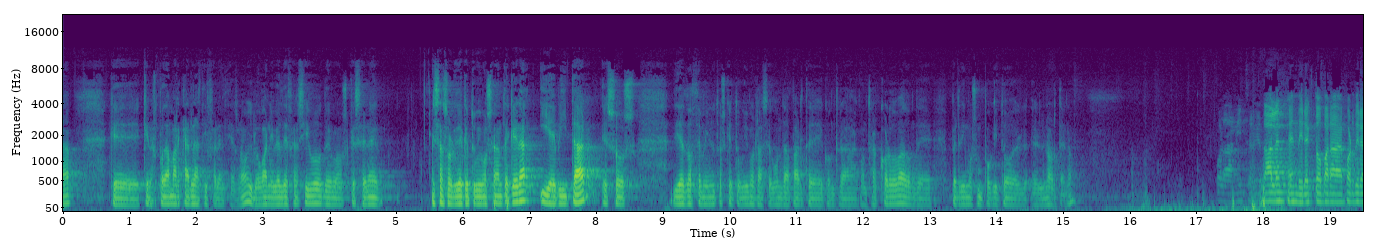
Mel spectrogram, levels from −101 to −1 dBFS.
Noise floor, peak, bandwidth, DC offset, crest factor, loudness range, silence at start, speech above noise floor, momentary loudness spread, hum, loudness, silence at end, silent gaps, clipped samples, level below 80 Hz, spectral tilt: -60 dBFS; -4 dBFS; 9.4 kHz; under 0.1%; 26 dB; 16 LU; 0 s; 31 dB; 18 LU; none; -29 LUFS; 0 s; none; under 0.1%; -54 dBFS; -7 dB/octave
